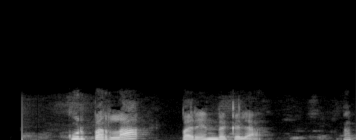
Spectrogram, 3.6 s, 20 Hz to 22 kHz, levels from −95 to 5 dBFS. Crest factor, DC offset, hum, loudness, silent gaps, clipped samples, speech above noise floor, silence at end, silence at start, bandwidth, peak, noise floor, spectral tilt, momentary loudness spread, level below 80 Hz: 20 dB; under 0.1%; none; -22 LUFS; none; under 0.1%; 33 dB; 0.05 s; 0.7 s; 7.4 kHz; -4 dBFS; -54 dBFS; -6.5 dB/octave; 9 LU; -64 dBFS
